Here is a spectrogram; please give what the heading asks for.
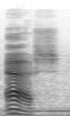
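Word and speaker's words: Æ: Musk meanwhile told podcast host Joe Rogan, I mean it's just X, the letter X and then AE is like pronounced Ash and then A12.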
